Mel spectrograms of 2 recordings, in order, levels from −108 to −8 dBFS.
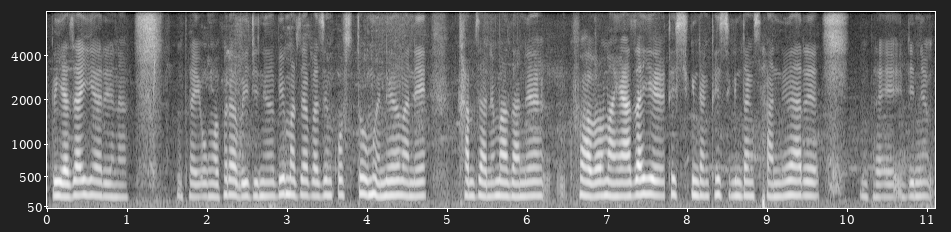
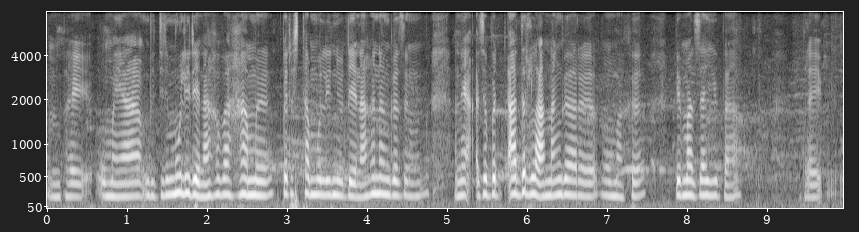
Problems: none marked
